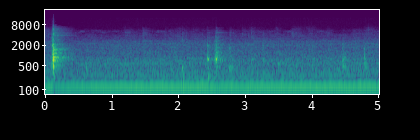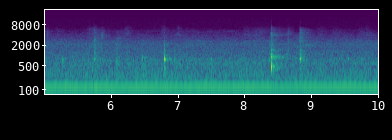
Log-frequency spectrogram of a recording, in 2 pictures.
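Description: Rubber spatula scraping and tapping against a stainless steel stand-mixer bowl, heard as a handful of short, scattered knocks over a steady low hum.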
